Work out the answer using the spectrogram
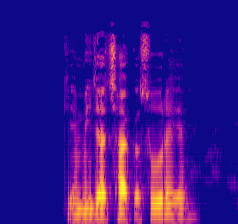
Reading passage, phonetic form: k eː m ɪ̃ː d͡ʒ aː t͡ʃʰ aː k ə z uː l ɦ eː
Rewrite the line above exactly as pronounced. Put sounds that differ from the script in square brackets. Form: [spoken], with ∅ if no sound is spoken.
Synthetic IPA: k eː m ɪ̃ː d͡ʒ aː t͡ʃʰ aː k ə [s] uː [ɾ] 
